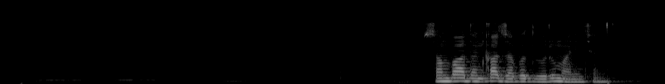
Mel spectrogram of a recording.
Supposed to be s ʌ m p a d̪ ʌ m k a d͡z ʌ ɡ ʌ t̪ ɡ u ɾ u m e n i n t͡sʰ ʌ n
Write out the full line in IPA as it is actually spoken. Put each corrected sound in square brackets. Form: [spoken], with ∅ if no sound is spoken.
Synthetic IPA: s ʌ m p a d̪ ʌ [n] k a d͡z ʌ ɡ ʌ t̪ ɡ u ɾ u m [a] n i n t͡sʰ ʌ n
